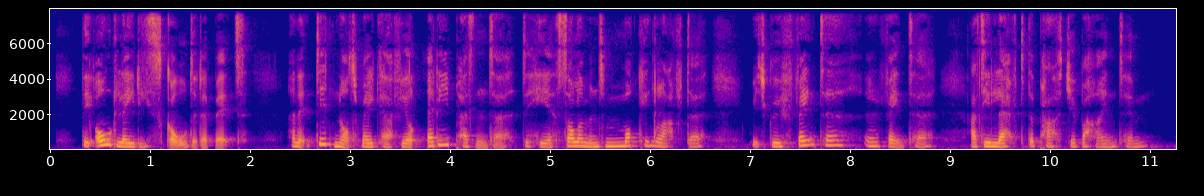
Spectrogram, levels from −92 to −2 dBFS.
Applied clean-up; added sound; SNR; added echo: none; none; none; none.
